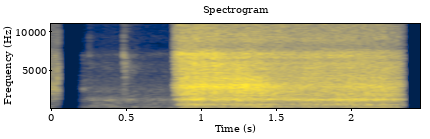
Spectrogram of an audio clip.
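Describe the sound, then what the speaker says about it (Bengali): Black mustard seeds and dried red chilies hit hot oil in a Bengali kitchen, a couple of faint pops followed by a sudden loud, sustained sputtering hiss that cuts off abruptly. "এবার সর্ষেগুলো ফুটছে।"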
